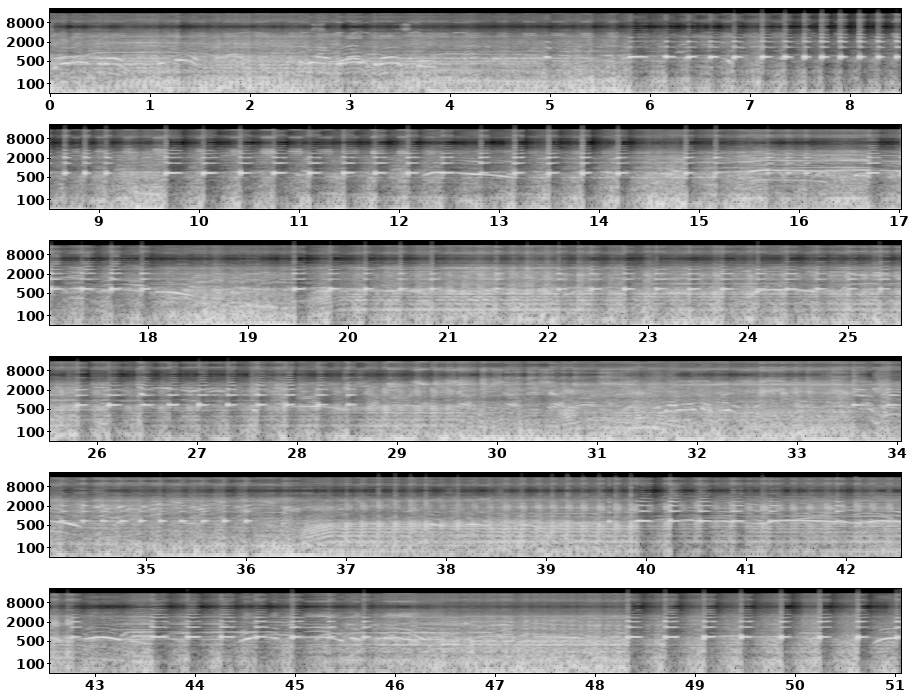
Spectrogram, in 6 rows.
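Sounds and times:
held car horn: 0.0s - 51.0s
rhythmic pulsing car horns: 0.0s - 51.0s
people shouting: 12.0s - 13.5s, 14.4s - 36.6s, 37.5s - 51.0s.

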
